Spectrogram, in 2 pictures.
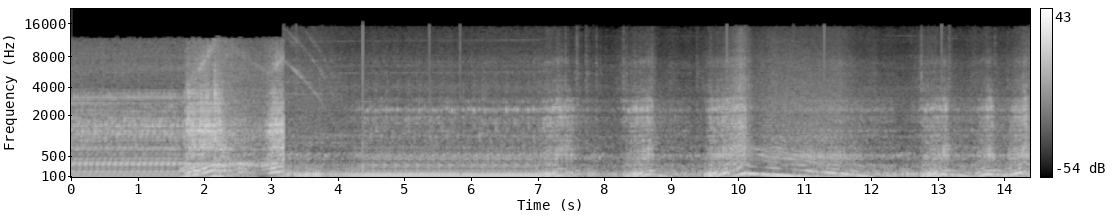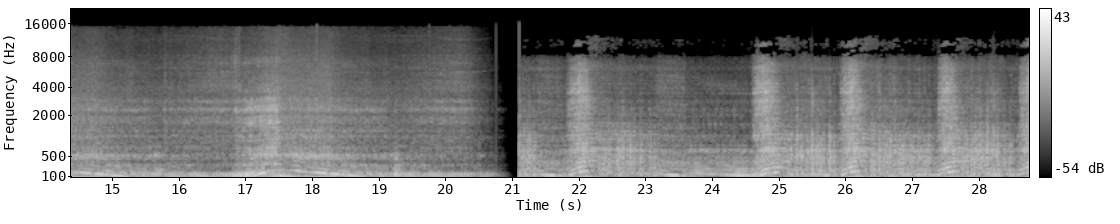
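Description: Abarth 1.4-litre turbocharged four-cylinder engines with Record Monza exhausts, one car after another. The first idles, then gets a quick blip and a held high rev. Next come repeated free revs that rise and fall every second or two, with sharp cracks from the exhaust as the revs drop. After a brief silent cut about two-thirds of the way in, another car revs the same way with its Monza exhaust valve open.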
